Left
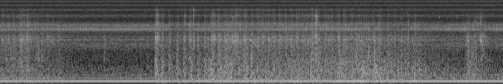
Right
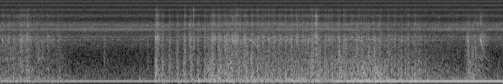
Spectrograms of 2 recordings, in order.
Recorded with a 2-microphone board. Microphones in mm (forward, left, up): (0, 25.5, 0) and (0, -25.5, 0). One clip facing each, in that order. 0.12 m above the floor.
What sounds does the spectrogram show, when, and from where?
Only background noise.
